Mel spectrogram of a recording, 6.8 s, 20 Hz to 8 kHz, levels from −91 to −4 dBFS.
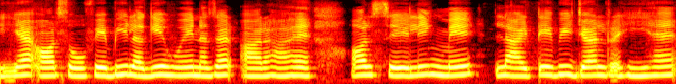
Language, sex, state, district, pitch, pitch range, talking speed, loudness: Hindi, female, Jharkhand, Palamu, 245 Hz, 235-255 Hz, 150 wpm, -13 LUFS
